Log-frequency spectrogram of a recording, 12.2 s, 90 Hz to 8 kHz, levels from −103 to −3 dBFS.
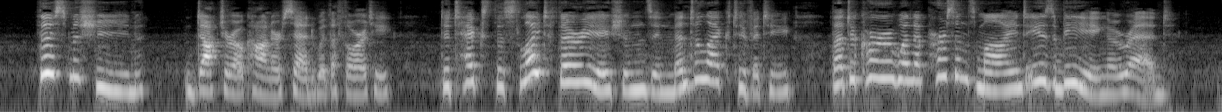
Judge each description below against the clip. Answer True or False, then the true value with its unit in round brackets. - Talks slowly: True (115 wpm)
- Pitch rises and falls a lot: True (6.9 semitones)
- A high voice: True (240 Hz)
